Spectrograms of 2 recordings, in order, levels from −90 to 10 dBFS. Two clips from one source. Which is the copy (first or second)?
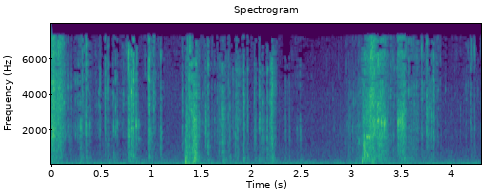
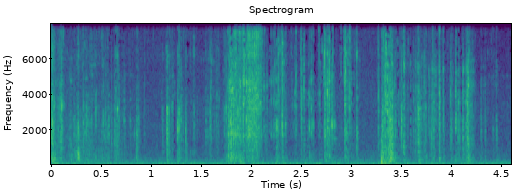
first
